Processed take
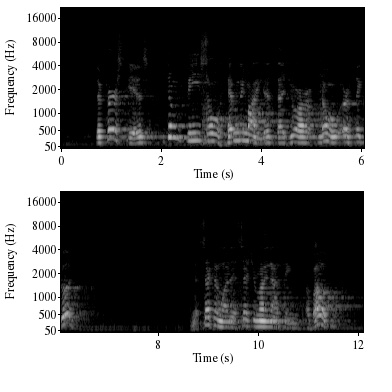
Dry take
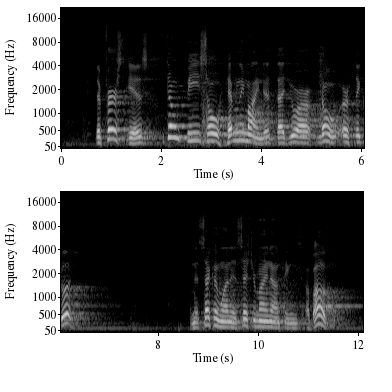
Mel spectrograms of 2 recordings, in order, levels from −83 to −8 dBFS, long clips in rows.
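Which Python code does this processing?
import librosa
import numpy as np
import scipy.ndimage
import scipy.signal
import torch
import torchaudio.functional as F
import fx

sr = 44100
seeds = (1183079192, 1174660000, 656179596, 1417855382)

y = fx.resonator_bank(x, sr, root=45, chord='fifth', decay_s=0.25)
y = fx.ring_mod(y, sr, carrier_hz=36.0, at=(6.4, 8.82), fade=0.02)
y = y * 10.0 ** (4.0 / 20.0)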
